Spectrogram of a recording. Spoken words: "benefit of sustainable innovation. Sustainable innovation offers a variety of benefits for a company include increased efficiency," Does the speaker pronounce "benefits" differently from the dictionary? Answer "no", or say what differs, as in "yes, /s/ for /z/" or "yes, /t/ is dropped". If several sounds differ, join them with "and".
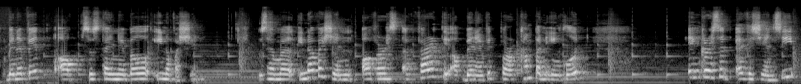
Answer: yes, /s/ is dropped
